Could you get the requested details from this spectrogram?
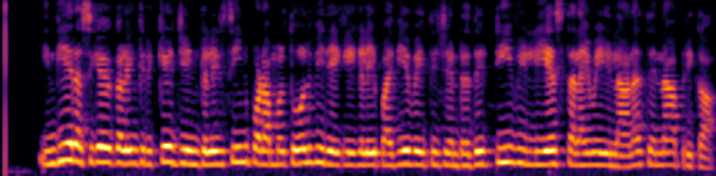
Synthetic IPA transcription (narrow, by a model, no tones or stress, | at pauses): ɪnd̪ɪjɐɾɐsɪɣɐɣɐɭɪnkɪɾɪkːeʈ̚d͡ʒɪnɡɐɭɪlsiːnpɔɽɐmɐlt̪oːlʋiɾeːɣɐɪɣɐɭɐɪpɐðɪjɐʋɐɪt̪ːɯt͡ʃːɛndrɐðɯʈiːʋɪlːɪɛst̪ɐlɐɪmɐjɪlːaːnɐt̪ɛnːaːpɪɾɪkːaː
